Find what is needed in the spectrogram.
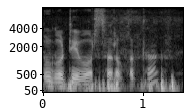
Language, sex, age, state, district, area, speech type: Odia, male, 30-45, Odisha, Subarnapur, urban, spontaneous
